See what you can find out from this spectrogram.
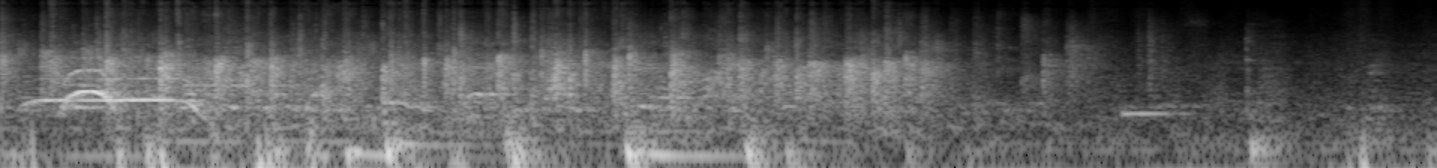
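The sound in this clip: An audience applauds a comedian at a stand-up show, a dense burst of clapping mixed with voices that gradually thins out toward the end.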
